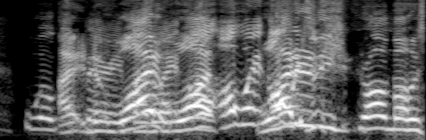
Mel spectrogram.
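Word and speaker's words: Wilkes-Barre: If it wasn't for these people in Wilsbar, Pennsylvania, we wouldn't be getting a paycheck this week. Sir, I love this town so much. I know it's pronounced Wilsberry.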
